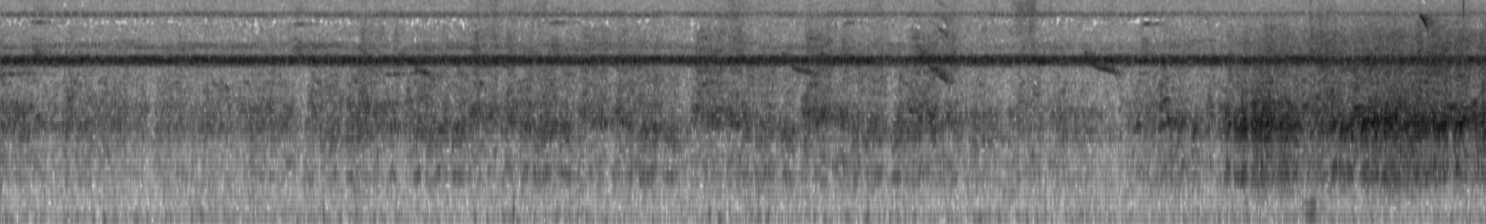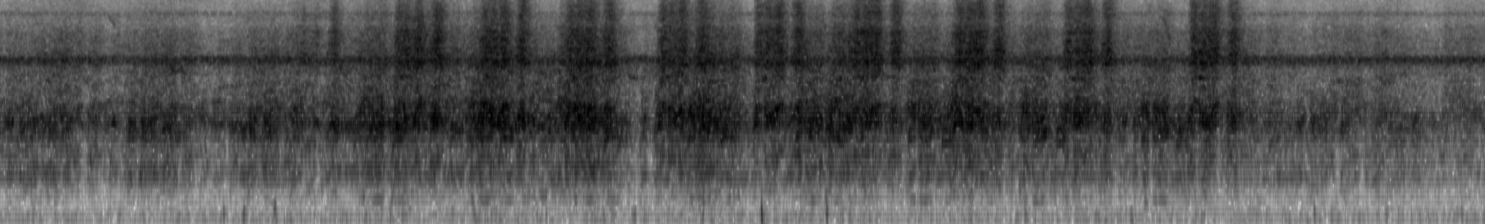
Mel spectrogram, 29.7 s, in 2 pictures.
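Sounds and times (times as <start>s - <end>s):
Chaco chachalacas raucous calls: 0.0s - 29.7s
high-pitched insect buzz: 0.0s - 29.7s.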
